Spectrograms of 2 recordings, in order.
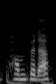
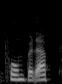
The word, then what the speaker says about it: Pump It Up: view that number 10, Pump It Up or Pomp It Up, I know which one, uh, is correct and I'm just, um, joking about the other one. Pump it up is correct pronunciation.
